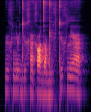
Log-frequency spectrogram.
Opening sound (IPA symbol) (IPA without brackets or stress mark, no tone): y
